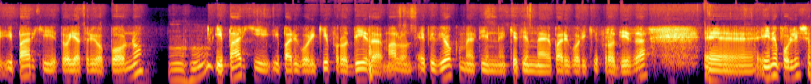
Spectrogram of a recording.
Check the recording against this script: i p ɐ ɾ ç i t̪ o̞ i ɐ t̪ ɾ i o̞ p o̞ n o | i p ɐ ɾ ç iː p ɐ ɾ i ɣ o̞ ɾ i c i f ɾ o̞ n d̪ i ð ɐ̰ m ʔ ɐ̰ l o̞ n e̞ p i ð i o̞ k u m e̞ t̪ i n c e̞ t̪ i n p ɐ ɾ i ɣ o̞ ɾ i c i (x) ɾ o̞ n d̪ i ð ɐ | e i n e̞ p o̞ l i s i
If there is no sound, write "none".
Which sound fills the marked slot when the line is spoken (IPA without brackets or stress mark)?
f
